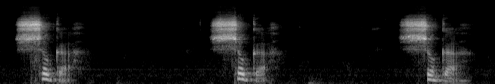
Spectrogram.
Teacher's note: Did you hear where the stress was? Yes, it's on the first syllable. And if you used your pen and you started hitting the beat, you'll probably notice that automatically your hand hits the first syllable.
